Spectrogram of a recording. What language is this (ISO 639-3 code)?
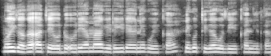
kik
